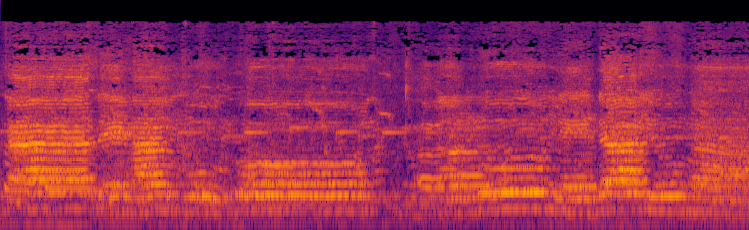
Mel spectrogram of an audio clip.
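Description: Slow ritual chanting at a Balinese Hindu ceremony, the voices holding long, slowly bending notes.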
